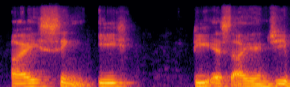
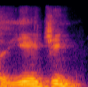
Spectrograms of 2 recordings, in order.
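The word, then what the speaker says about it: Yijing: was a chinese historian i think they call it i sing ing but i think it's pronounced yejin so there's eight he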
